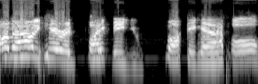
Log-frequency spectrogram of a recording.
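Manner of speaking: loud, high, enraged furious scream. Voicing a character smashing walls, calling out an enemy: screaming in rage. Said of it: "is just screaming".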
